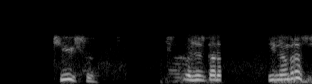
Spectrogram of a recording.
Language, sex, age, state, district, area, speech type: Kashmiri, male, 30-45, Jammu and Kashmir, Kupwara, rural, conversation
